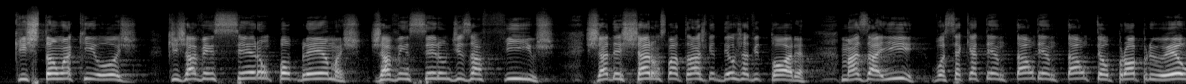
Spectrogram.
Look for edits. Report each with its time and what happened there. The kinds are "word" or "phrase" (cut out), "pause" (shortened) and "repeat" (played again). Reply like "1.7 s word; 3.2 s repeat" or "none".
1.5 s pause; 3.7 s pause; 6.6 s word; 7.1 s word; 7.5 s word; 10.3 s repeat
